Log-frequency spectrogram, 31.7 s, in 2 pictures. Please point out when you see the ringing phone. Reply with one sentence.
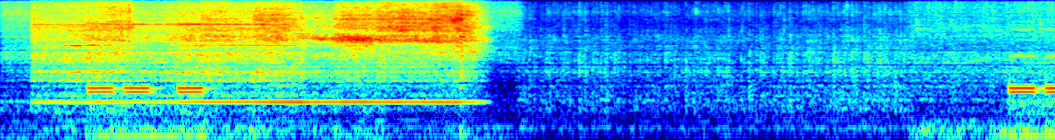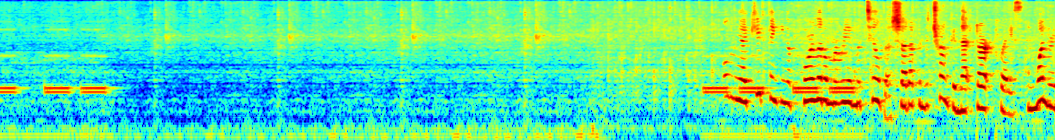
The ringing phone can be heard from 1.2 to 3.1 s, from 15.1 to 17.6 s and from 26.4 to 28.8 s.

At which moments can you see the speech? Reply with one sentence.
You can hear the speech from 26.6 to 31.6 s.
